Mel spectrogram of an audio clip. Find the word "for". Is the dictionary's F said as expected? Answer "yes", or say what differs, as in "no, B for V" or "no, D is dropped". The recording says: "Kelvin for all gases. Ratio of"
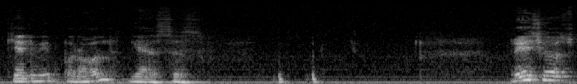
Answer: no, P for F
